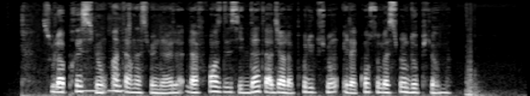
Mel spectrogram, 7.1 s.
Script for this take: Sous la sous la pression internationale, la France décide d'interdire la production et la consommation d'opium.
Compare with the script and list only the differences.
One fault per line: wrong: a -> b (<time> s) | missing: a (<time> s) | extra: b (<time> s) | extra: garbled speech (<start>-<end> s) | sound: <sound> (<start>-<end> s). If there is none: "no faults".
missing: sous la (0.9 s)
sound: thud (6.2-6.7 s)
